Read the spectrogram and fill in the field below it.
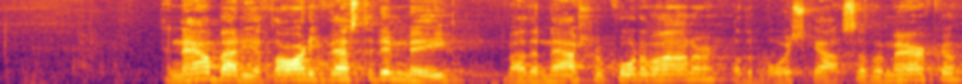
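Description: A man speaks clearly and steadily through a microphone in a large, echoing hall.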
